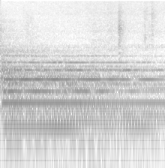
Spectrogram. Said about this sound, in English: The bell tolls for us all.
